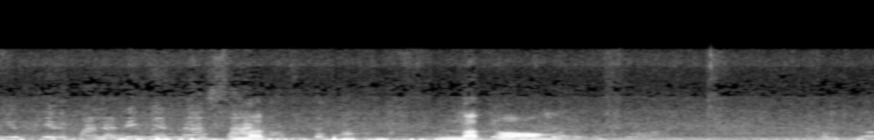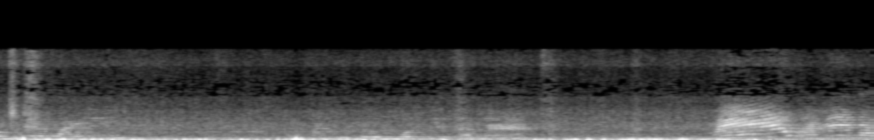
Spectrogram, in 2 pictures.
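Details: Kittens abandoned at a pagoda by their owner, being fed: scattered arching meows spaced a few seconds apart, one longer quavering cry midway and a sharper high burst near the end, over low rustling.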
